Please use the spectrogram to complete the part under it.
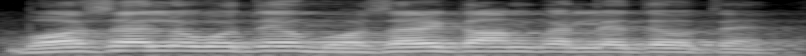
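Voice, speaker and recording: A man teaching English vocabulary, slowly dictating words and meanings and repeating them for students. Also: sits high, darkish tone, echoey room. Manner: slow, deliberate, repeats words for students to note down.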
